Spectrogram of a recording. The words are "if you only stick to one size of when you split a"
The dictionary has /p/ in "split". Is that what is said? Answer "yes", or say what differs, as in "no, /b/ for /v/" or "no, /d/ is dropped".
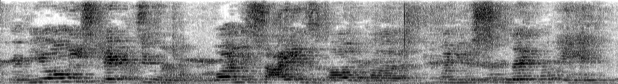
no, /p/ is dropped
